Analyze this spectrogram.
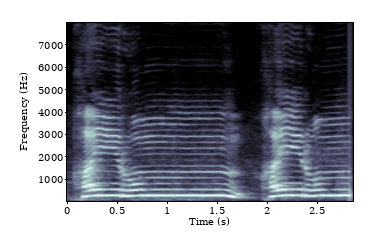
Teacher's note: এটা এক আলিফ গুণনা হবে কারণ এটা ঈদগামে নাকিস, তানবিনের উপরে মিম এসছে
